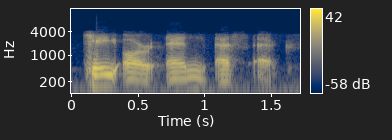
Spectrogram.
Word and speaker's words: KRNFX: name do you go by as the beatbox KR NSX that's what you that's that's how it's pronounced that's how it's pronounced really what does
